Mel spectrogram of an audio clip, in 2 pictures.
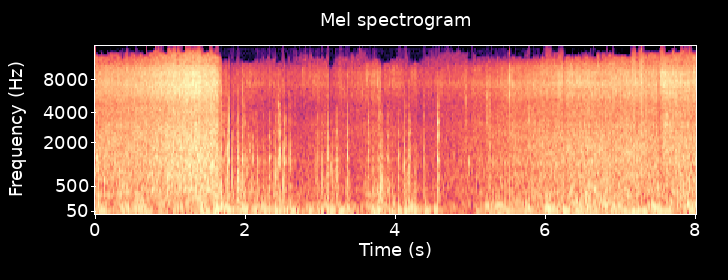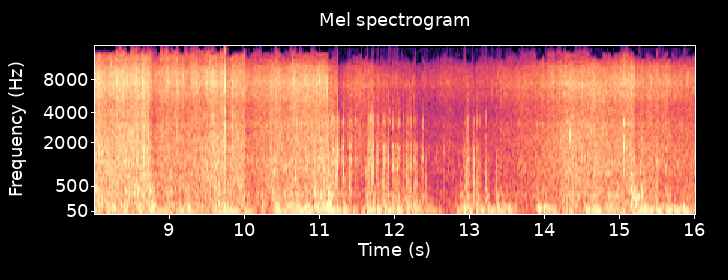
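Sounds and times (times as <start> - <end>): whitewater rapids rushing: 0.0 - 1.7
wind buffeting microphone: 0.0 - 16.0.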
